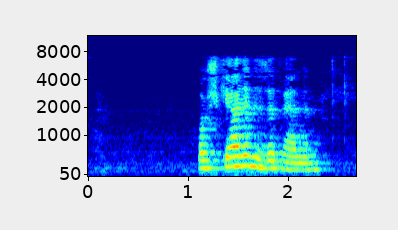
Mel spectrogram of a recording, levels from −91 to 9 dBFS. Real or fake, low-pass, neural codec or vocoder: real; 7.2 kHz; none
